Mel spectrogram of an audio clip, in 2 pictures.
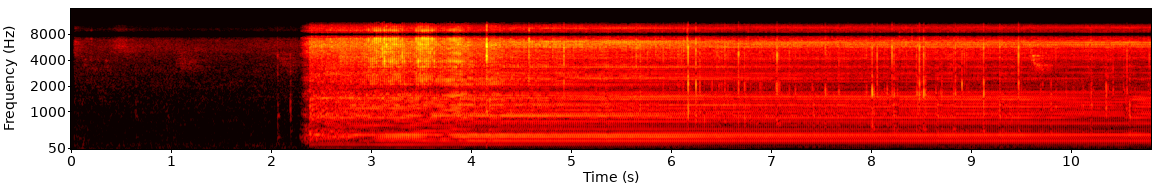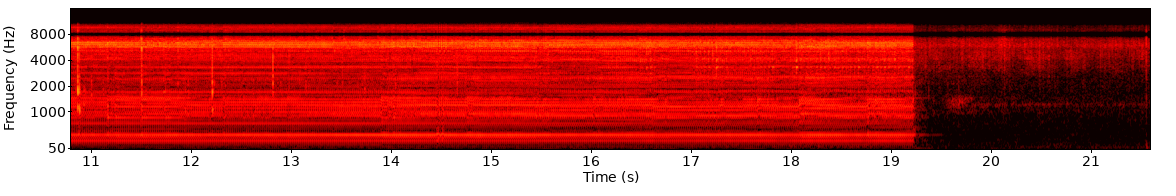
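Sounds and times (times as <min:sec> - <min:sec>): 
espresso machine filling a cup: 0:02.3 - 0:19.4.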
